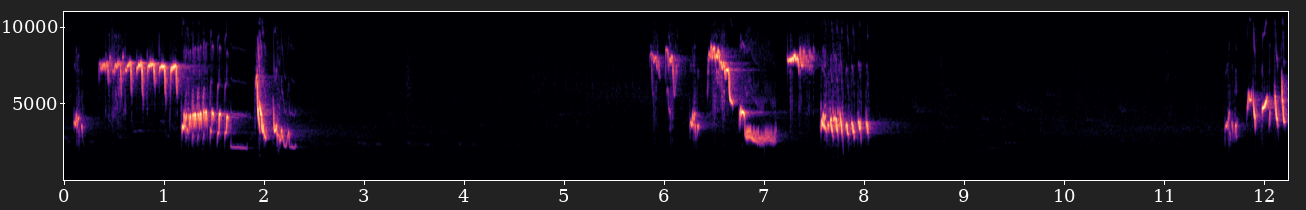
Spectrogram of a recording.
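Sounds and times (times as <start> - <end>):
European robin singing: 0.0 - 3.8, 5.9 - 8.2, 11.6 - 12.2.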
